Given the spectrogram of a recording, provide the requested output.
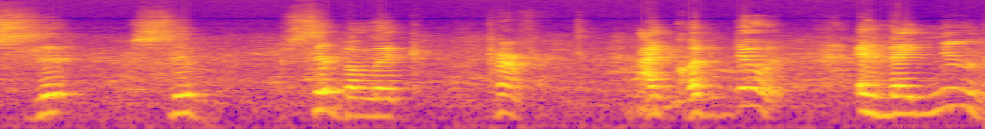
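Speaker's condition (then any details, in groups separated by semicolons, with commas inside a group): Cerebral palsy; very mild form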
